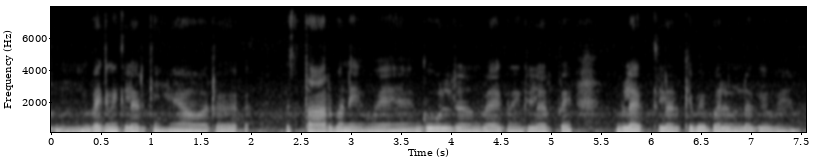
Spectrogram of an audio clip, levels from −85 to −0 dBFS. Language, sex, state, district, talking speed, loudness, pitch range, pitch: Hindi, female, Maharashtra, Solapur, 175 wpm, -30 LUFS, 195-210 Hz, 200 Hz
